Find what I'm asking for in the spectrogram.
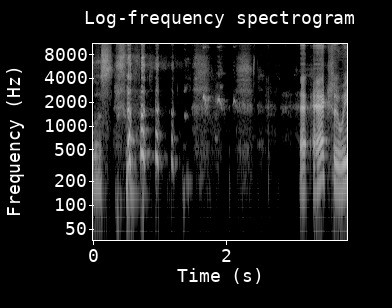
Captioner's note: laughs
